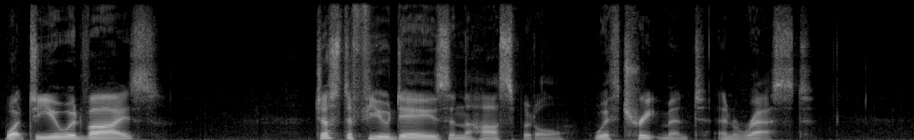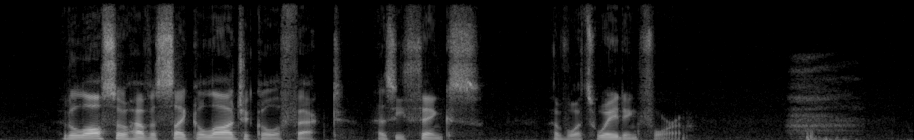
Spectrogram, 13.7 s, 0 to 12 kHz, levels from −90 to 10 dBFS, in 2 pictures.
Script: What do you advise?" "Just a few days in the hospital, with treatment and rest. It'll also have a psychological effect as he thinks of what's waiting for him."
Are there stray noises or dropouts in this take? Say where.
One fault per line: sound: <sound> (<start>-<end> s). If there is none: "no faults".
sound: breath (12.7-13.4 s)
